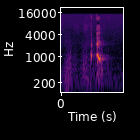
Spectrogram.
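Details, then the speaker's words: Infant in a bee outfit with hiccups: quiet breathing, then a sudden short catch and a sharp little voiced hic; a common harmless reflex. "have the hiccups. I have the hiccups."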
